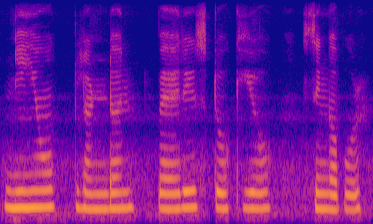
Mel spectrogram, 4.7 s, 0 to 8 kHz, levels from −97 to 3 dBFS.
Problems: none marked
